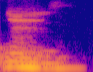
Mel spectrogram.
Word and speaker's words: ans: You don't have to pronounce the S. N will be the nasal sound.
